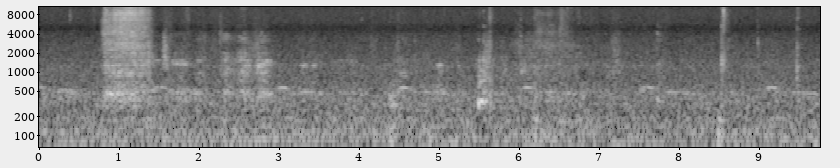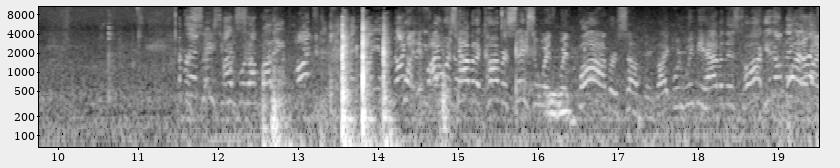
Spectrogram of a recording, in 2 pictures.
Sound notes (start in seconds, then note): 11.5 people arguing outside; 13.5 knocking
